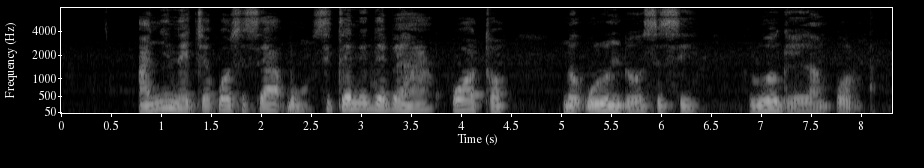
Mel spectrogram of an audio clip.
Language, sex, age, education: Igbo, male, 46-60, tertiary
